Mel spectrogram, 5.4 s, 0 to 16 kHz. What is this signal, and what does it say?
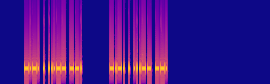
Morse code, heard as a keyed tone, about 44 wpm, 700 Hz. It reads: CE3G CE3G
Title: DXCC-100 Call Signs - 4 Characters - Repeated 2x - 45wpm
